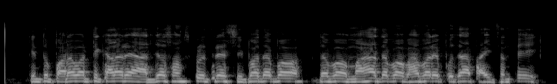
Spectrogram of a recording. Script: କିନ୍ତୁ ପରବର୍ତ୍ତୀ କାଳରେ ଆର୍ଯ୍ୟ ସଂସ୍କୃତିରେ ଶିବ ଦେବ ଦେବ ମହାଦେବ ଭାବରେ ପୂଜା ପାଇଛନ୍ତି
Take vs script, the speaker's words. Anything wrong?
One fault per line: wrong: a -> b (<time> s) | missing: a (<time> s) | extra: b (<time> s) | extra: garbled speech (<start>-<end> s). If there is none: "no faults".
no faults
